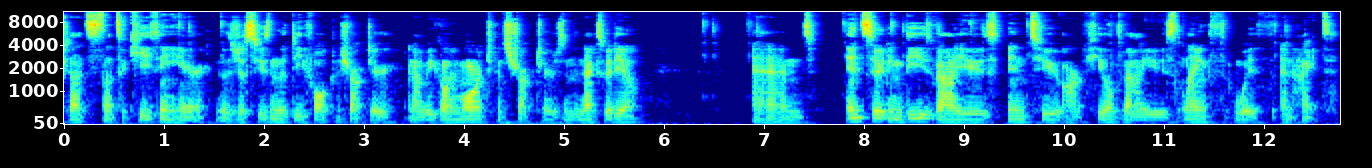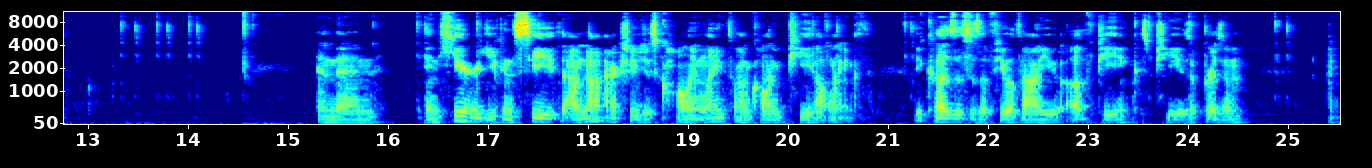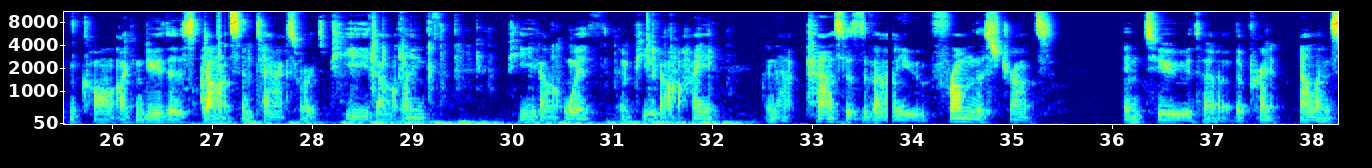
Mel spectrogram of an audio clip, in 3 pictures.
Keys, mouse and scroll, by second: 1.2 click, 1.4-2.1 typing, 3.7-4.4 typing, 6.4 click, 6.9 click, 7.8 click, 8.3 click, 8.7 click, 9.1 click, 9.7 click, 10.5 click, 10.8-11.5 typing, 11.1 click, 12.1 click, 13.4 click, 13.7 click, 14.1 click, 16.3 click, 16.9 click, 20.2-20.9 typing, 20.4 click, 21.2 click, 23.1 click, 23.6 click, 24.0 click, 24.9 click, 25.6 click, 27.4 Right, 27.5-29.1 typing, 28.3 Right, 29.2 Down, 29.5 Left, 29.7 Left, 30.2 Right, 30.5 Down, 31.0 Left, 31.2 Left, 31.4 Right, 31.7 Right, 31.9 Left, 32.1 Left, 33.9-34.6 typing.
